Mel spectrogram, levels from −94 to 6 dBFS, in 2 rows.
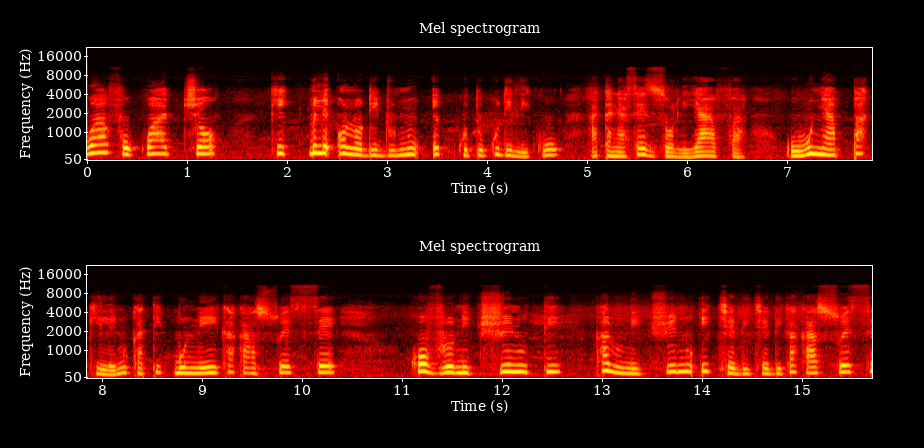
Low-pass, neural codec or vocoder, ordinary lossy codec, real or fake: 10.8 kHz; none; AAC, 48 kbps; real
